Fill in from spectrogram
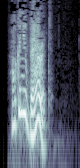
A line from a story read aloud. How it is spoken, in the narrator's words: asked Edda, raising her voice, partly in anger and partly in bewilderment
